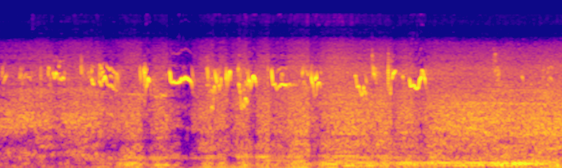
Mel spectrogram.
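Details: Juvenile prinias practising their song, a scratchy series of high, quick up-and-down whistled notes and chirps over steady background noise and low rumble.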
